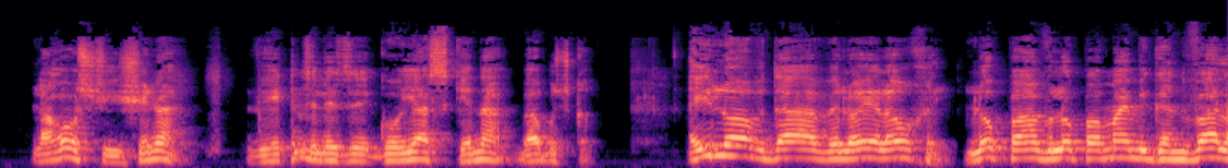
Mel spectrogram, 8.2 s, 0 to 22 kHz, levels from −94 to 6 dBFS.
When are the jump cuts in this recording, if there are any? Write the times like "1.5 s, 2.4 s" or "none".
1.4 s, 1.9 s, 4.2 s, 6.4 s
